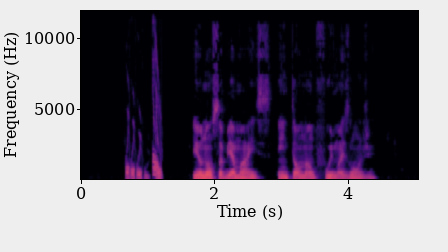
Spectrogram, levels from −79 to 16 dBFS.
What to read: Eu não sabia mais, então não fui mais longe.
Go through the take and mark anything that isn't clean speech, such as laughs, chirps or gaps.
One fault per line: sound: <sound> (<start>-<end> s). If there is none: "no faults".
sound: chirp (0.6-1.2 s)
